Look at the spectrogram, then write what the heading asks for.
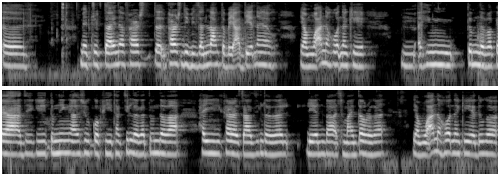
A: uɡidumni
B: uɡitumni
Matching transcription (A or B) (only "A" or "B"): B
